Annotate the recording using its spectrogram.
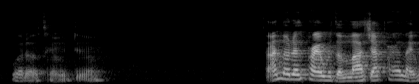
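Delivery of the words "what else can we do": whispered, defeated; whispered despair. Real, not acted. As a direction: let it fall to a whisper. Despairing repeat after sigh.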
